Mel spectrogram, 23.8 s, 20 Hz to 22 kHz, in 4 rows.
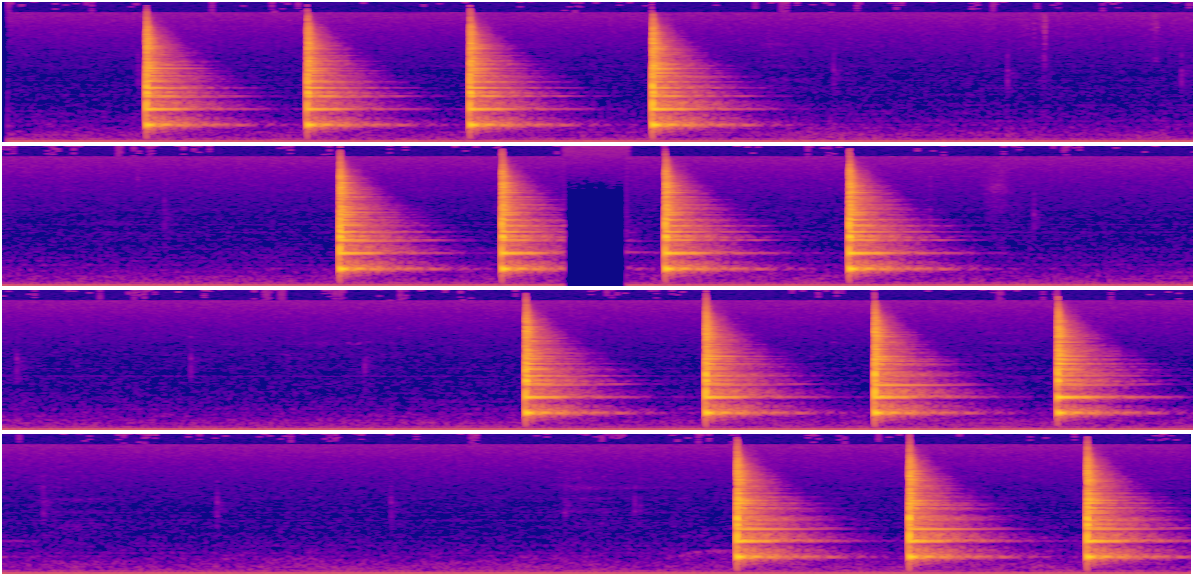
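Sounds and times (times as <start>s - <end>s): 
samba tamborim playing a loose rhythm: 0.7s - 3.8s, 7.6s - 10.7s, 14.6s - 17.7s, 21.6s - 23.8s.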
